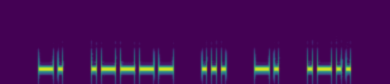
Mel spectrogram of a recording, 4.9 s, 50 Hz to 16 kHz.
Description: Morse code, heard as a keyed tone, about 20 wpm, spaced as for 14 wpm, 700 Hz. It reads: N1SNL
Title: 082 Lesson 14g - Number 2 - Call Signs 20wpm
